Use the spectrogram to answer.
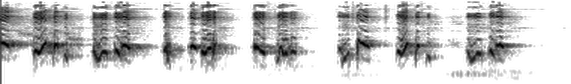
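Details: Bulbul lure song, yellow-vented species: about nine short gurgling phrases in under four seconds, each a chirpy rolling twist of notes separated by brief gaps.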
